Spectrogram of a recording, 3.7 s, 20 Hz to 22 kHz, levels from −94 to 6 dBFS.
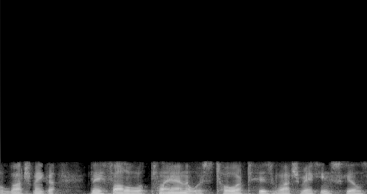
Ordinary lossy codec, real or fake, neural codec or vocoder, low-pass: AAC, 32 kbps; fake; codec, 16 kHz in and 24 kHz out, 1.1 kbps, FireRedTTS-2 codec; 3.6 kHz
